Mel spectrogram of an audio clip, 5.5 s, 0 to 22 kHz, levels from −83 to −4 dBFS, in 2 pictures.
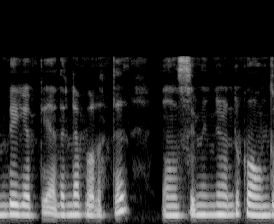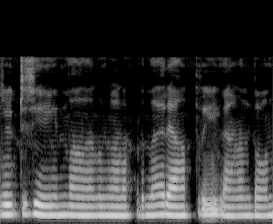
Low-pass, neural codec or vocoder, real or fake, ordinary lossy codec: none; codec, 16 kHz, 4 kbps, FunCodec, trained on LibriTTS, 50 frames a second; fake; none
